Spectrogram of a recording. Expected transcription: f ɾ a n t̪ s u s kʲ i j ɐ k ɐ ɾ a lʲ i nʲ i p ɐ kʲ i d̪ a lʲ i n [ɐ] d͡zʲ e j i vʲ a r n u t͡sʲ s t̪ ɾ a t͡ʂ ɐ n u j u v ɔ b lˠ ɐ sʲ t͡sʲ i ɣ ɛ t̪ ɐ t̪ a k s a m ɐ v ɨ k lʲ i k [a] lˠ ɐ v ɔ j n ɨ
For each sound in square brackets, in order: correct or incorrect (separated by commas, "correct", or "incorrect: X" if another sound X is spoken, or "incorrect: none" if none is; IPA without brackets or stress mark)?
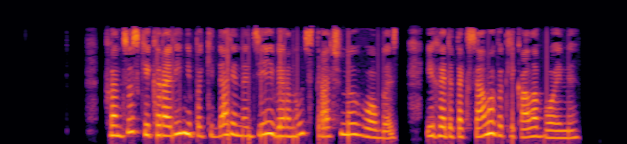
incorrect: a, correct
